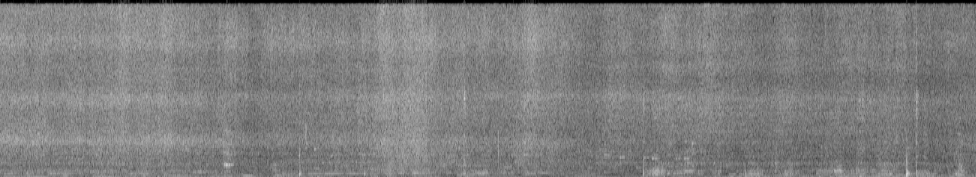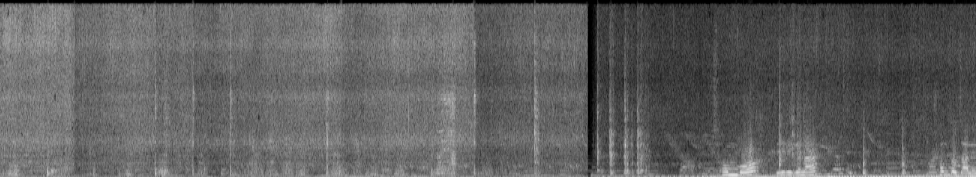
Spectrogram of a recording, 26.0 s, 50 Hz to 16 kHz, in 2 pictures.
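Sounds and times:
food sizzling in a pan: 0:00.0 - 0:21.6
spatula scraping and knocking pan: 0:08.2 - 0:21.7, 0:23.4 - 0:25.2.

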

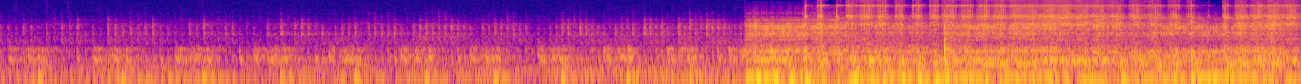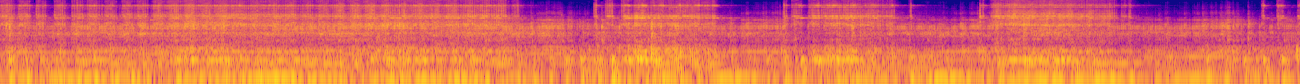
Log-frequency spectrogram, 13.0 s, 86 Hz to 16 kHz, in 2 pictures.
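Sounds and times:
hand-cranked grinder grinding metal: 0:03.7 - 0:13.0.

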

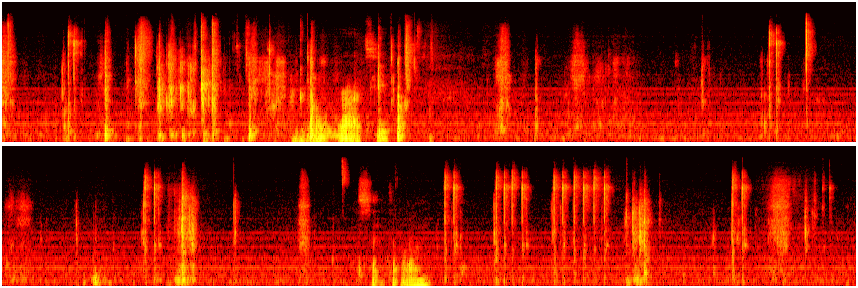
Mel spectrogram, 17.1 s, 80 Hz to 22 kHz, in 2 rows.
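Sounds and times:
typing on computer keyboard: 0:00.0 - 0:02.8, 0:07.6 - 0:07.9, 0:10.0 - 0:10.5, 0:12.9 - 0:15.1, 0:15.8 - 0:16.9.

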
